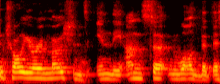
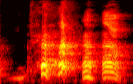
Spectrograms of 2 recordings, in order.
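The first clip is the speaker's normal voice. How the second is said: loud burst of laughter; big real laugh; 4 semitones higher, 9 dB louder than usual. Real, not acted. Laughs after greeting.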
